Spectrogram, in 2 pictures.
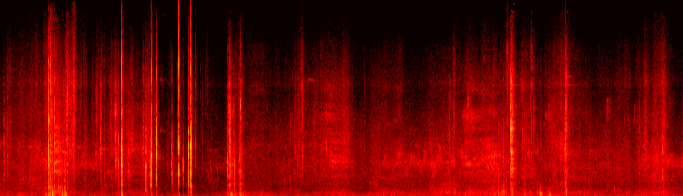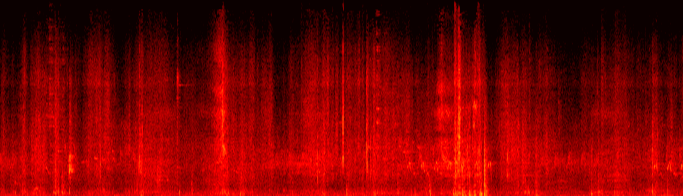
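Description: Fabric rustles as clothes are rummaged through by hand.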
